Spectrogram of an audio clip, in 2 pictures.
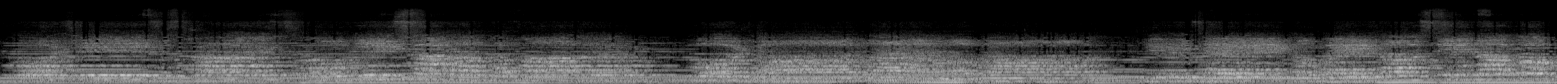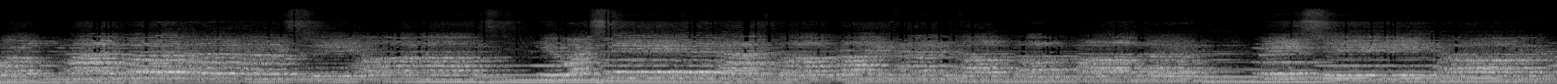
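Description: A choir and congregation singing a hymn together over instrumental accompaniment with a steady bass line, in phrases a few seconds long with brief breaths between them.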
